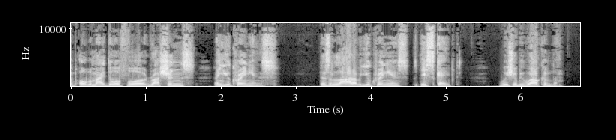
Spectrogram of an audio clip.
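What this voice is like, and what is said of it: Chinese-accented English. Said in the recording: “where are you from, by the way? Just your accent. ... I'm from China.”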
